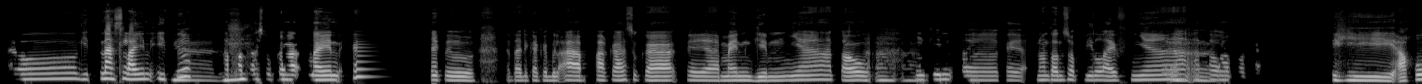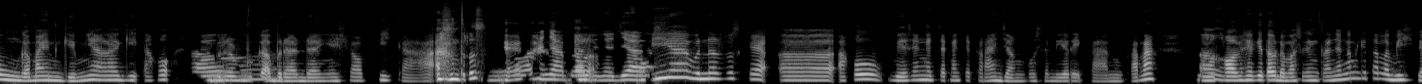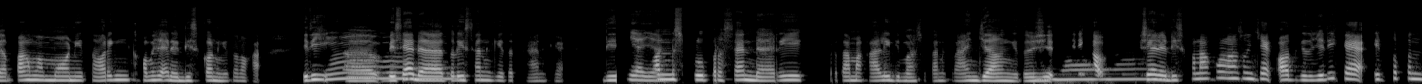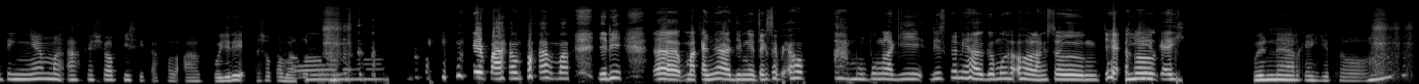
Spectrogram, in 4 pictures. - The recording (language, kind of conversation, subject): Indonesian, podcast, Bagaimana kebiasaanmu menggunakan ponsel pintar sehari-hari?
- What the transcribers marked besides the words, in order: chuckle; distorted speech; chuckle; in English: "me-monitoring"; drawn out: "Mmm"; drawn out: "Oh"; in English: "check out"; laugh; laughing while speaking: "Ya, paham paham paham"; laugh; laughing while speaking: "CO, kayak gi"; laugh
